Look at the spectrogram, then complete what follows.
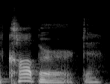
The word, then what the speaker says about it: cupboard: lettering English for example in cupboard you don't pronounce the P Dame covered was silence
